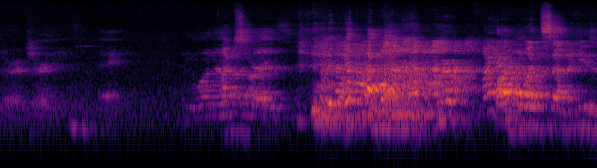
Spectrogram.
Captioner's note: laughter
